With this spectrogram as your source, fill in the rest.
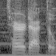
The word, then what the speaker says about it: pterodactyl: pterodactyl there's no well you don't pronounce the P pterodactyl will you find it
